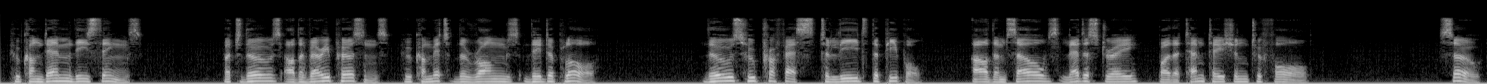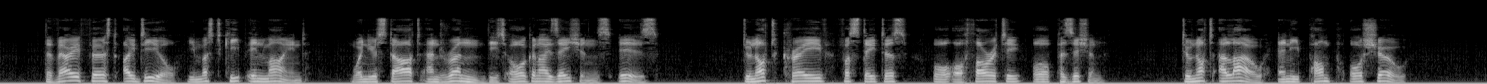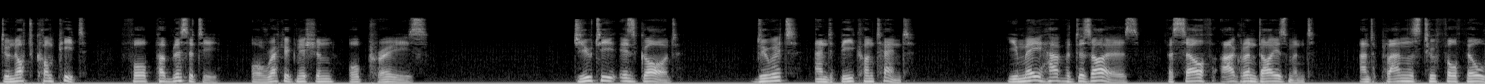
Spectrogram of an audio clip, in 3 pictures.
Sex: male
